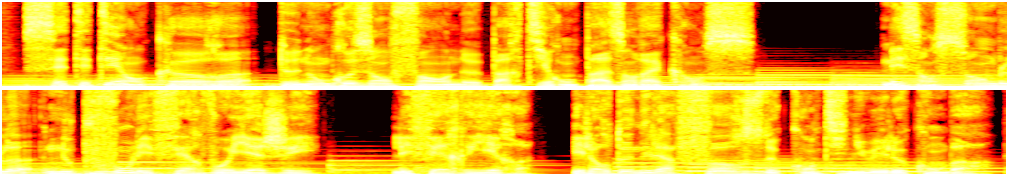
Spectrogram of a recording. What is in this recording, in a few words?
foreigner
